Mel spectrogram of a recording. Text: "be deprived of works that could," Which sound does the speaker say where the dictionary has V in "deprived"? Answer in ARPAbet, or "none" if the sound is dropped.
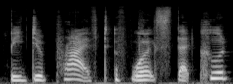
V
